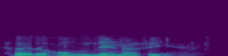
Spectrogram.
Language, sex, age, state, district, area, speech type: Punjabi, male, 18-30, Punjab, Mohali, rural, conversation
